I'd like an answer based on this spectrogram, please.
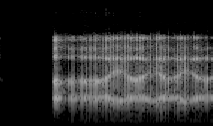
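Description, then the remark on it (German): After a moment of silence, a voice does a hard glottal attack vocal exercise, starting a vowel with a hard, burp-like attack, then holding it loud and steady with a slight wavering for almost two seconds. “Und jetzt kommen wir mal zum harten Glottis.”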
